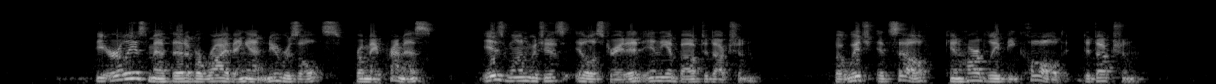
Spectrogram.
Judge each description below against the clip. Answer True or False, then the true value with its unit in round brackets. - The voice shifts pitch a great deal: False (4.1 semitones)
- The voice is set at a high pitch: False (145 Hz)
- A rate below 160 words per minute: True (140 wpm)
